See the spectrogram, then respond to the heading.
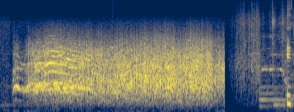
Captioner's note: people cheering and clapping; light music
